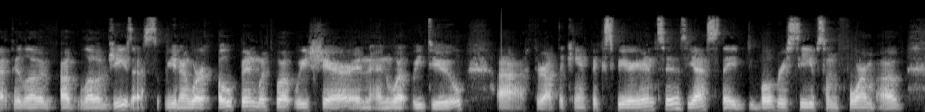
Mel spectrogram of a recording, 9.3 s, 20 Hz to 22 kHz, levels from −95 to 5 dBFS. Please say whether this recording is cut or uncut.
uncut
